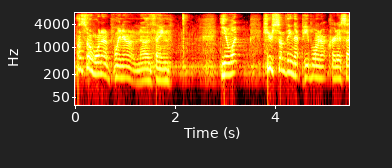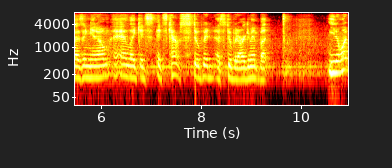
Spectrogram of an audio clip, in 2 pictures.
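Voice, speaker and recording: Against noticeable background noise, a high-pitched man speaks at a fairly quick pace with long, frequent pauses, lively intonation and very even loudness. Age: 20s. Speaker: podcast co-host. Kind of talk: casual chat.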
